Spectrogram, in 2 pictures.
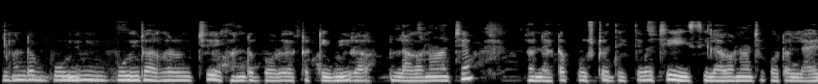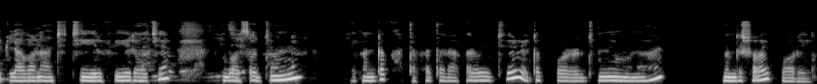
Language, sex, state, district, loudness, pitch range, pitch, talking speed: Bengali, female, West Bengal, Paschim Medinipur, -18 LUFS, 170-195 Hz, 180 Hz, 185 wpm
